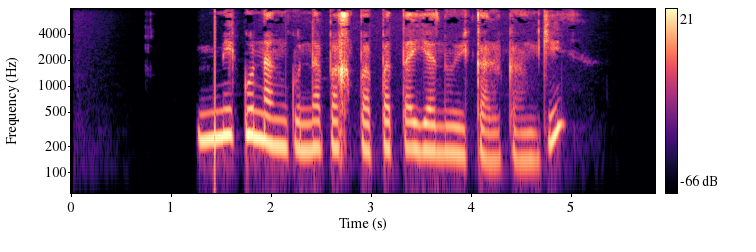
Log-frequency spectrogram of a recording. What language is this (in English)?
Ambo-Pasco Quechua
